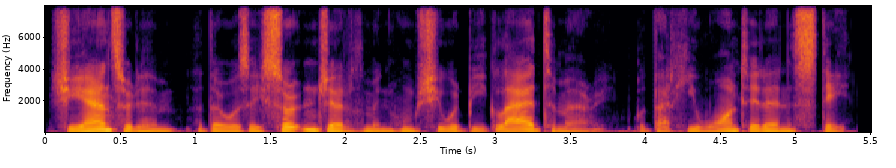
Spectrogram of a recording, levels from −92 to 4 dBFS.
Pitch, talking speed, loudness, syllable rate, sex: 135 Hz, 240 wpm, -20 LUFS, 6.3 syllables/s, male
